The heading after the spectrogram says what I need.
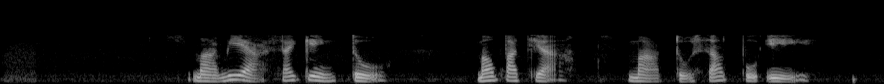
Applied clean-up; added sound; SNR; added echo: none; none; none; none.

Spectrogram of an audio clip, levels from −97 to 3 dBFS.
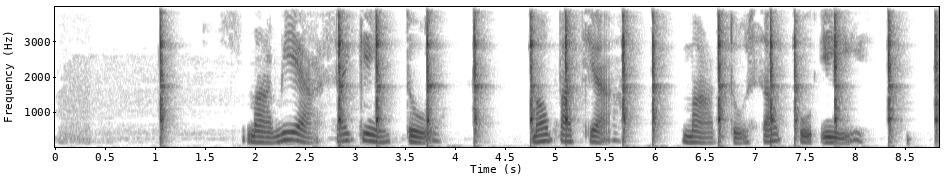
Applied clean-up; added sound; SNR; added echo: classical method log-MMSE.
